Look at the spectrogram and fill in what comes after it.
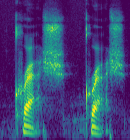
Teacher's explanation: Use the short A sound like black cat.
